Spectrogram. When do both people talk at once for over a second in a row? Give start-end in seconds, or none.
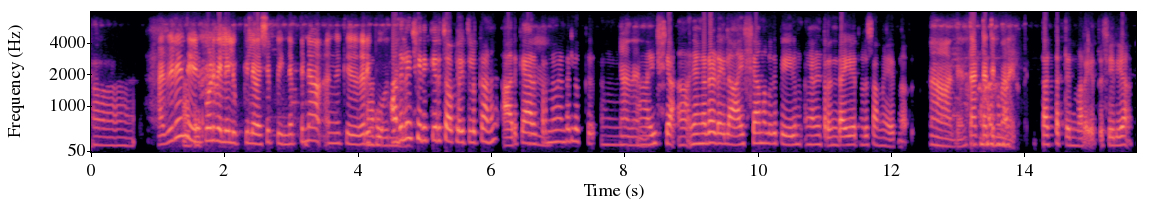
none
